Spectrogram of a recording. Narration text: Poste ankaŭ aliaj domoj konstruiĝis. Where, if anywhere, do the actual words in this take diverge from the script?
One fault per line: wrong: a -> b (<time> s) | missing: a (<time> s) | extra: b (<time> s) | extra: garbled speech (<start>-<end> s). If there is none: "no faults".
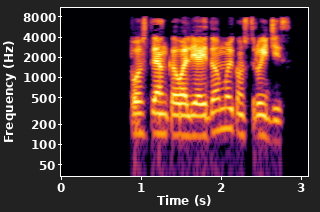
no faults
